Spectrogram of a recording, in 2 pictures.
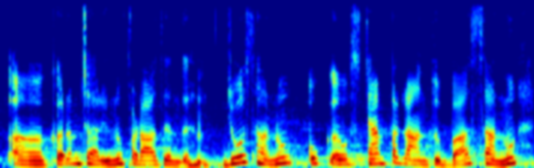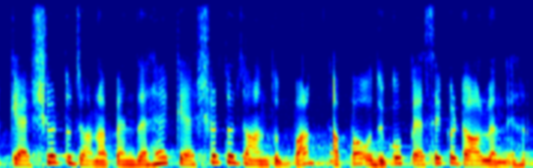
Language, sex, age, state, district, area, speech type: Punjabi, female, 18-30, Punjab, Jalandhar, urban, spontaneous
